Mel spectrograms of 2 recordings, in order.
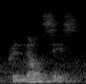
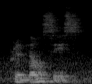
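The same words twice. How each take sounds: Both takes have the same delivery.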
